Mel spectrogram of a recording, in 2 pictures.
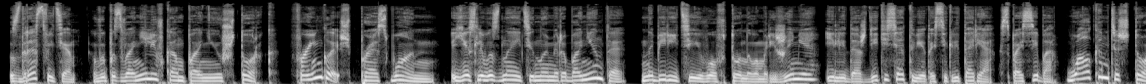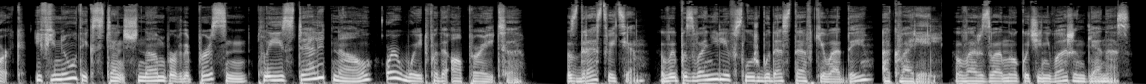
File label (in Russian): ivr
